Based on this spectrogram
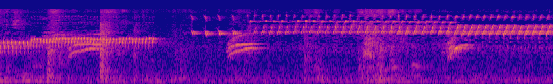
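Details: Canaries in group song to stimulate other birds: a steady trill, then a higher rapid rattling trill, with brief upslurred chirps and background hiss.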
